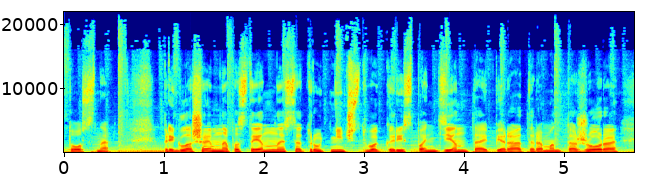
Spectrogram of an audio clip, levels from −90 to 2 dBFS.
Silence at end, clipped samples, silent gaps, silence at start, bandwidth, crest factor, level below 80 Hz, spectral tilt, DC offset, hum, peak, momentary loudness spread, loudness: 0 s; under 0.1%; none; 0 s; over 20 kHz; 12 dB; -32 dBFS; -5.5 dB/octave; under 0.1%; none; 0 dBFS; 5 LU; -12 LUFS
